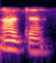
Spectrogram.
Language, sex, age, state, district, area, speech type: Nepali, female, 45-60, West Bengal, Darjeeling, rural, conversation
